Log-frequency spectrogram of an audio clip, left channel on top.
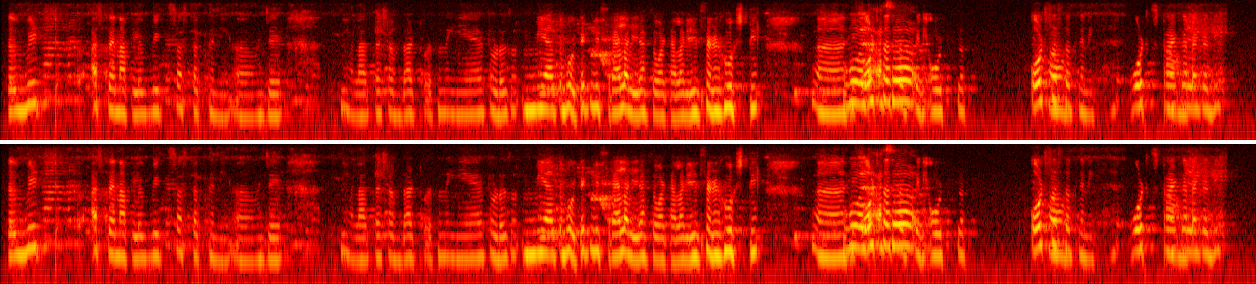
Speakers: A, on the right; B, on the left.
A: वीट असते ना आपलं वीक्स असतात की नाही म्हणजे मला आता शब्द आठवत नाहीये थोडस मी आता बहुतेक विसरायला लागले असं वाटायला लागले सगळ्या गोष्टी अ
B: बोल
A: ओट्स
B: असं
A: असत ते ओट्स ओट्स
B: हा
A: असतात क नाही ओट्स ट्राय
B: हा
A: कलाय कधी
